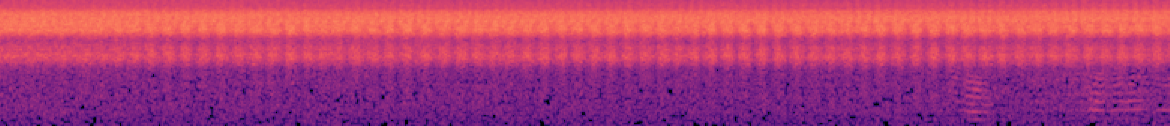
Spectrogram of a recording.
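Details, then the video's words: On a summer night, a dense cicada chorus gives a steady, high, hissing buzz with a fast pulsing shimmer that never lets up. "Cicada Ambience SOUND EFFECT"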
